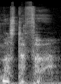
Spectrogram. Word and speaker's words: Mustafa: Wait, is it Mustafa or Mustafa? It's Mustafa. Mustafa.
